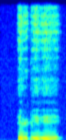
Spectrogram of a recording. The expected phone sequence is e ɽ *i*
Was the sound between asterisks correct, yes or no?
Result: no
